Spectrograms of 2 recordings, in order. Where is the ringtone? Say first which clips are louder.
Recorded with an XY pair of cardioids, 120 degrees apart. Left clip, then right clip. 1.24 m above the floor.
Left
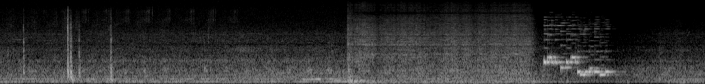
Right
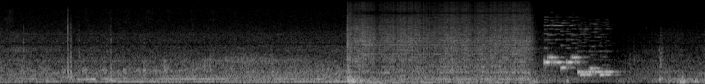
Left 1 dB; 30° left, 1.1 m.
